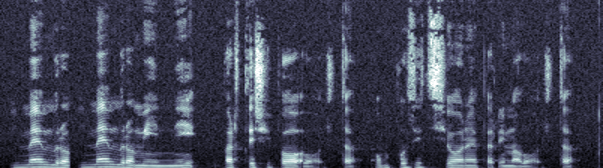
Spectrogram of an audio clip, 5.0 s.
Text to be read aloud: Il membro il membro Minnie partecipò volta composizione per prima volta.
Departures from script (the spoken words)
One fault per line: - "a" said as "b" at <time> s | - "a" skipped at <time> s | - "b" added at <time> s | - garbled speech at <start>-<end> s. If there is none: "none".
none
